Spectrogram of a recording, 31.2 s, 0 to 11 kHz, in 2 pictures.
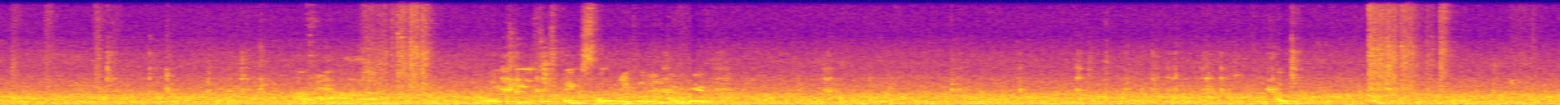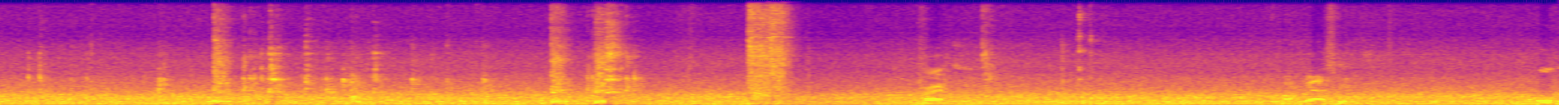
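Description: About eight sharp taps and knocks scattered through the stretch, from a hammer striking a VW 1600 engine case to break the seal between its halves, over a steady background hum.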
